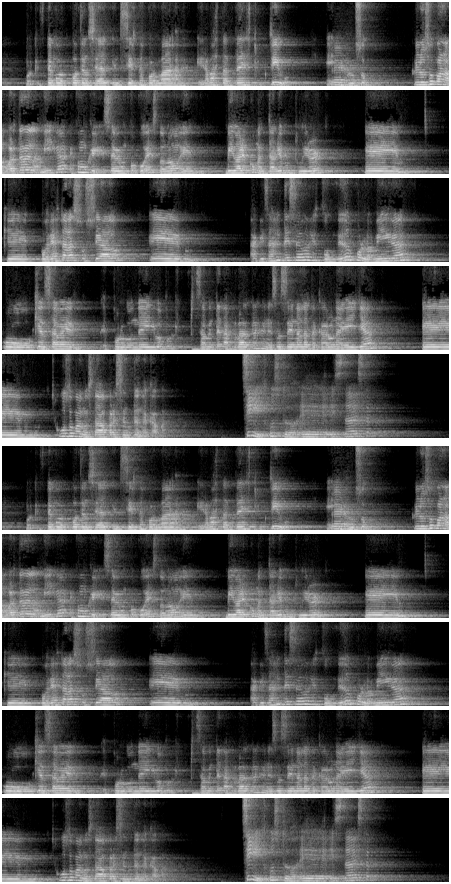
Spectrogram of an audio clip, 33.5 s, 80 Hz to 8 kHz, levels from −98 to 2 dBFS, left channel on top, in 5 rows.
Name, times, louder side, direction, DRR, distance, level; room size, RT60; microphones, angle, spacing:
voice 1, 0.4-4.4 4.9-5.5 6.2-9.8 10.1-11.6 12.1-12.8 13.5-15.3 15.6-16.4 17.1-19.6 20.1-25.8 26.4-29.3, left 2 dB, 25° left, 12 dB, 0.5 m, -19 dB
voice 2, 4.9-5.3 12.6-12.7 30.4-32.3, right 1 dB, 15° right, 4 dB, 1.2 m, -23 dB
9.8 x 9.1 x 5.5 m, 1.5 s
head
